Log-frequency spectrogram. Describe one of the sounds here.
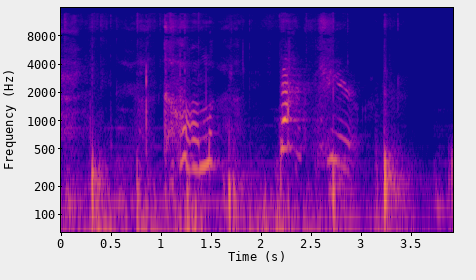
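A young child makes high, squealing vocal sounds close to the microphone.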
